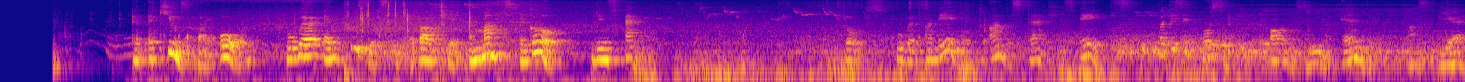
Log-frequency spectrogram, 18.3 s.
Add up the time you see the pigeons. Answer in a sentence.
You can hear the pigeons for 8 seconds altogether.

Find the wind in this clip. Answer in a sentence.
You can hear the wind from 7.8 to 18.2 s.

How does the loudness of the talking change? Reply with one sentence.
The volume of the talking goes down.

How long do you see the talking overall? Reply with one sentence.
The talking can be heard for 14 seconds in total.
